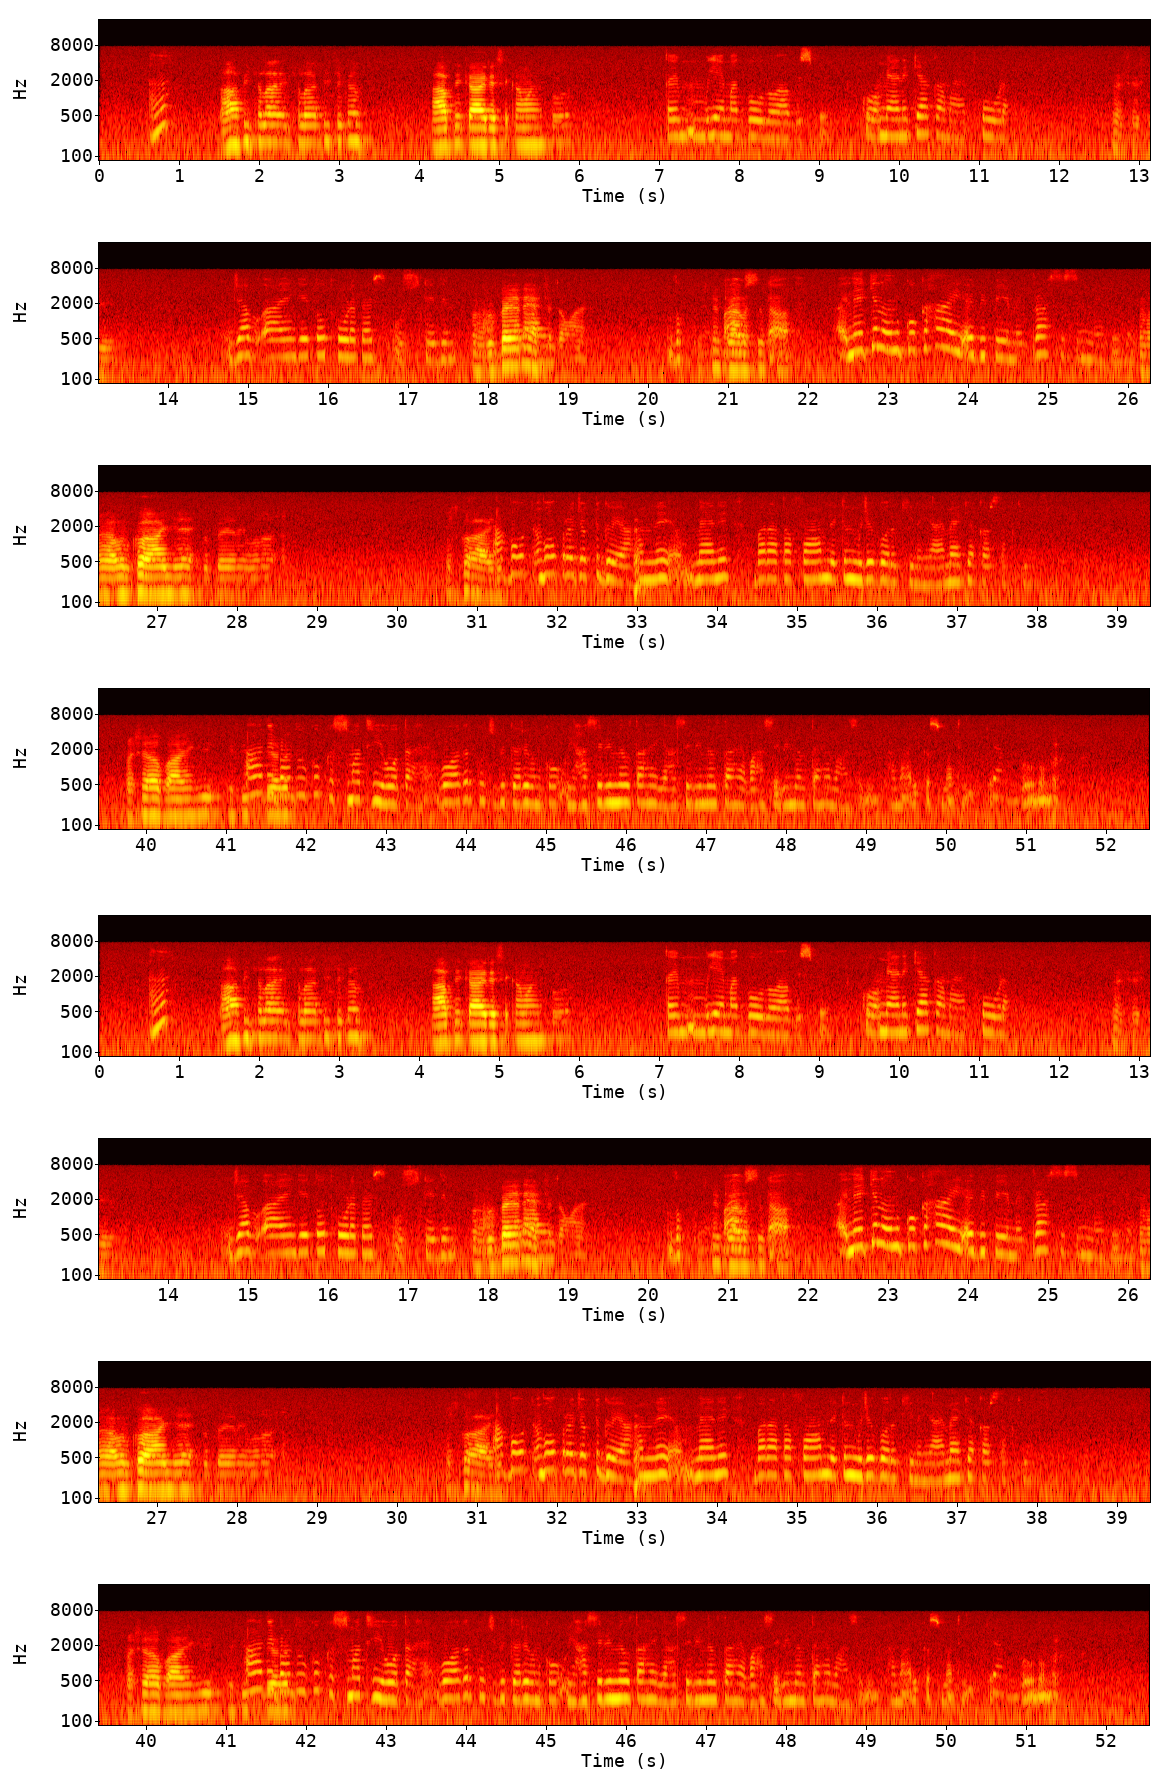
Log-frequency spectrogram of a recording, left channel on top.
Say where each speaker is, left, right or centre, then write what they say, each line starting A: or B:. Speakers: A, on the right; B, on the left.
A: ہاں
B: ہاپ ہی کھل کھلاتی چکن اپ ہی کار سکھاوا تھوڑا
A: توم یہ مت بول آپ اس پہ میں نے کیا کمایا تھوڑا
B: اچھا ٹھیک
A: جب آئیں گے تو تھوڑا پیس اس کے دن
B: رکیا
A: آ لاؤں
B: نے اچھا کمایا
A: گی ل
B: اس نے ٹرانسکرپشن
A: آ اس کا لیکن ان کو کہاں آئی ابھی پیمنٹ پروسیسنگ میں ہی ہے
B: ہاں ان کو آج یہ کوکیا نے بولا اس کو <unintelligible>
A: اب وہ وہ پروجیکٹ گیا
B: ہیں؟
A: ہم نے میں نے بھرا تھا فارم لیکن لن مجھے ورق ہی نہیں آیا میں کیا کر سکتی ہوں اس کو
B: اچھا اب آے گی اسی
A: آ
B: کے
A: دے
B: اگر
A: بندو کو قسمت ہی ہوتا ہے وہ اگر کچھ بھی کرے ان کو یہاں سے بھی ملتا ہے یہاں سے بھی ملتا تا ہے وہاں سے بھی ملتا ہے وہاں سے بھی ملتا ہے ہماری قسمت ہی کیا بولوں میں
B: ہاں <unintelligible>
